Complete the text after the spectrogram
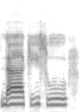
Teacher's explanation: we have the fatha, the mad alif here, which is 2 counts again.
